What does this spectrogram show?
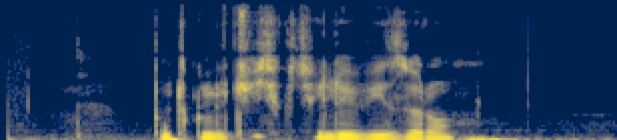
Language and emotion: Russian, neutral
